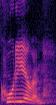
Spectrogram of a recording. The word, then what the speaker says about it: Cordilleran: the west coast of north america that is pronounced cordy aaron not cordilleran okay cordian mobile belt on the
